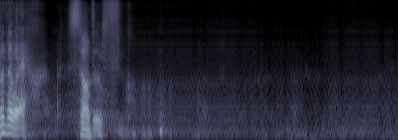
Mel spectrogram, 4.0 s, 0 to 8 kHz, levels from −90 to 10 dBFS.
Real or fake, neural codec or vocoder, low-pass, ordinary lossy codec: fake; codec, 16 kHz, 0.5 kbps, FreqCodec, larger model; none; none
